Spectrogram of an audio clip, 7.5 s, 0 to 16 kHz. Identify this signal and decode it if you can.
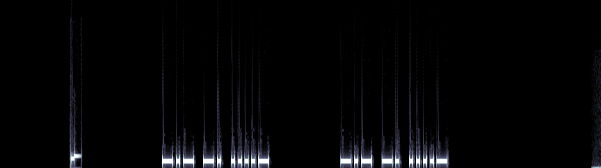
Morse code, heard as a keyed tone, about 27 wpm, 700 Hz. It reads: KN4 KN4
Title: USA Call Sign Prefixes - Repeated 2x - 28wpm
